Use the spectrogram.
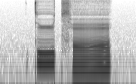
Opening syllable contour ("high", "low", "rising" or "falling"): high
